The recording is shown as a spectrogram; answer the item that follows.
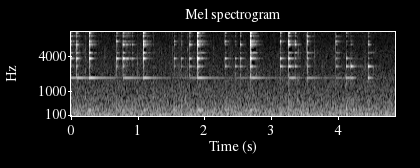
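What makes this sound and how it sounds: A hand-sized, hollow and empty clear glass round-bottom flask with two frosted ground-glass necks is held and tapped with fingertips and nails. About eighteen quick, bright, high glassy clinks come at an irregular pace, each dying away almost instantly, over a faint steady tone.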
